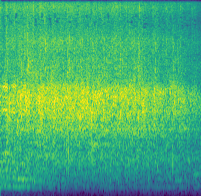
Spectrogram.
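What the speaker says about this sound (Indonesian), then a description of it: "Tepuk tangan." An audience at a university anniversary lecture breaks into dense, sustained applause, a steady roar of clapping that slowly tapers near the end.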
